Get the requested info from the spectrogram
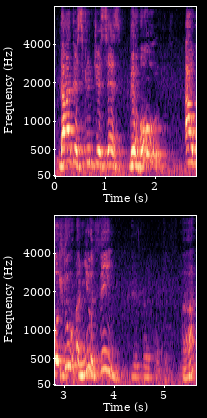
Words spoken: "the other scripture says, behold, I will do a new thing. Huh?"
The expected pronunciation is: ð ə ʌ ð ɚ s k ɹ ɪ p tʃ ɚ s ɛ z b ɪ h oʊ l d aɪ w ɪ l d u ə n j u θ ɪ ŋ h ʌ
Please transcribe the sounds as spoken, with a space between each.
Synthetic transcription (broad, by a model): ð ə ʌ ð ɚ s k ɹ ɪ p tʃ ɚ s ɛ z b ɪ h oʊ l d aɪ w ɪ l d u ə n j u θ ɪ ŋ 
